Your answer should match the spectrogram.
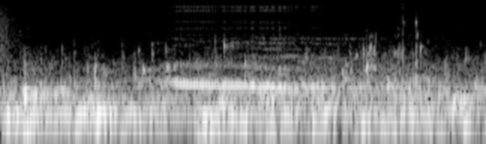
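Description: Underwater sound effect: a low watery rumble with scattered small pops, and one long whale call about a second and a half in that slowly falls in pitch.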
